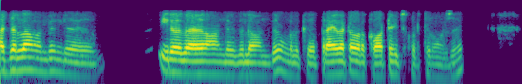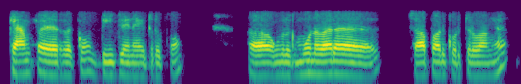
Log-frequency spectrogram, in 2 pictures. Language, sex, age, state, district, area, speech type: Tamil, male, 18-30, Tamil Nadu, Nilgiris, urban, conversation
